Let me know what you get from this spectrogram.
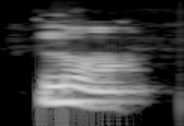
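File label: "maw", British English; pronunciations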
